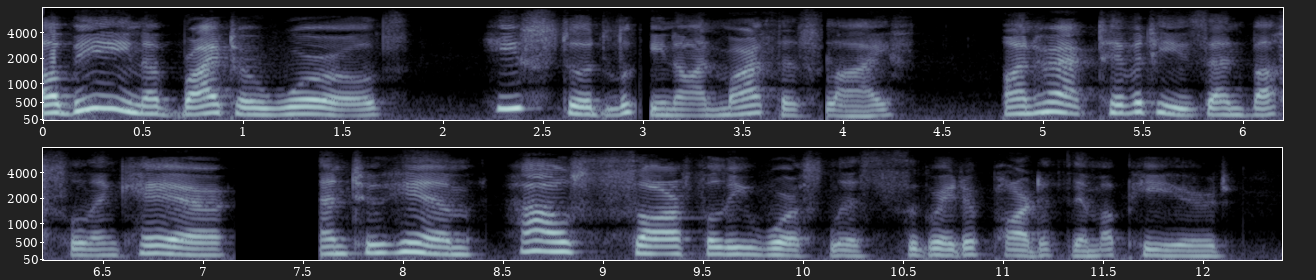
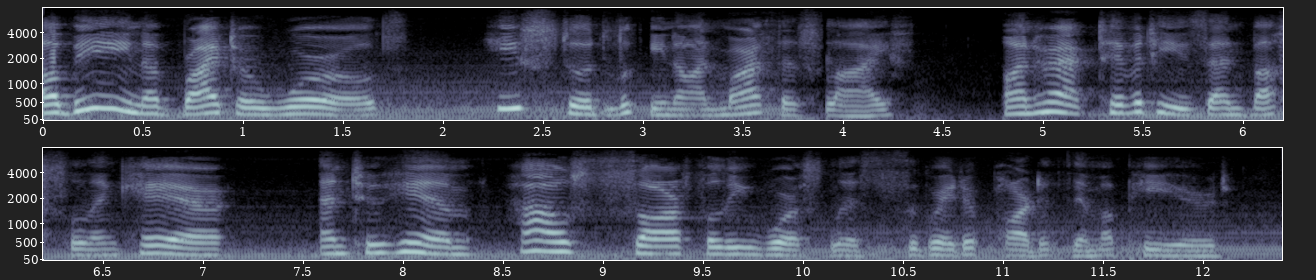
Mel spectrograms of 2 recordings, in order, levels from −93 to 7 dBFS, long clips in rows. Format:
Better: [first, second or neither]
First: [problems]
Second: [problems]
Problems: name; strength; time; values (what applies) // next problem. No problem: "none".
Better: first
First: none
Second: background sound (Drill); 16 dB below the speech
